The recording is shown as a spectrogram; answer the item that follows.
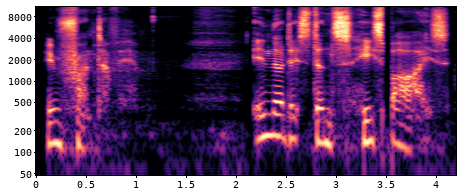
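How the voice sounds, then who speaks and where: A man narrating an improvised comic story as a podcast narrator, mock-serious and pausing for dramatic effect. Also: mid-range voice, dry recording.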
